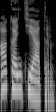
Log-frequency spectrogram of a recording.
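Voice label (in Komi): "акань театр", Komi, female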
